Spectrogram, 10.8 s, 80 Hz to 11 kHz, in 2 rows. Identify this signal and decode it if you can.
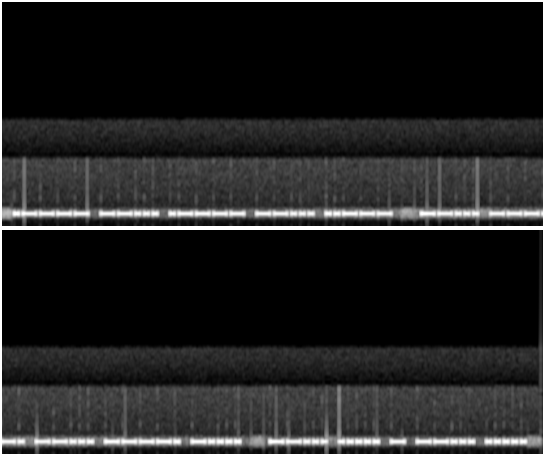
Morse code, heard as a keyed tone, about 27 wpm, 750 Hz, with radio noise. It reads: 17172 79796 75T75
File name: M12-2016-07-07-1310utc-13926khz-error-restart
